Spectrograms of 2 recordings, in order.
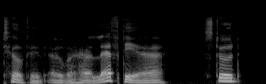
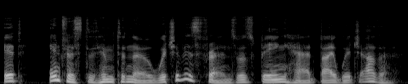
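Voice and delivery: ordinary delivery, nothing marked

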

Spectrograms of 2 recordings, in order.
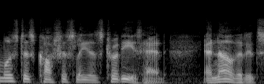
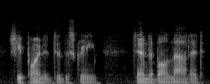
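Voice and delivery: usual speaking voice

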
